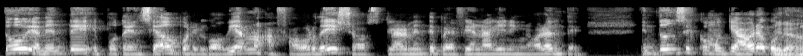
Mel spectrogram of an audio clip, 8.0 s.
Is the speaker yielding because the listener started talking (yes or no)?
no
